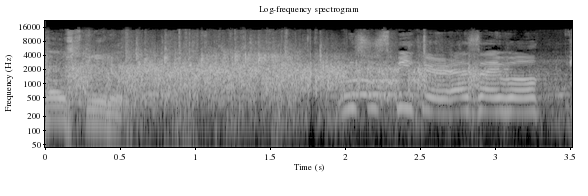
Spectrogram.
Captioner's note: some Applause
